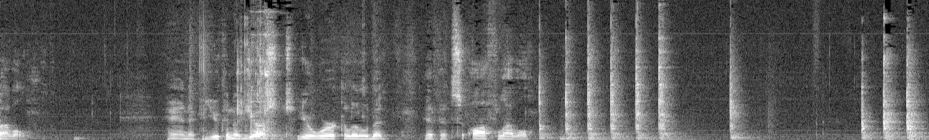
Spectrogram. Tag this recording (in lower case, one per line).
speech
inside a small room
